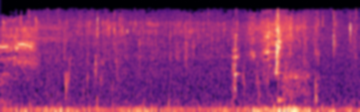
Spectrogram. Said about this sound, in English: Let me take a quick sip here.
